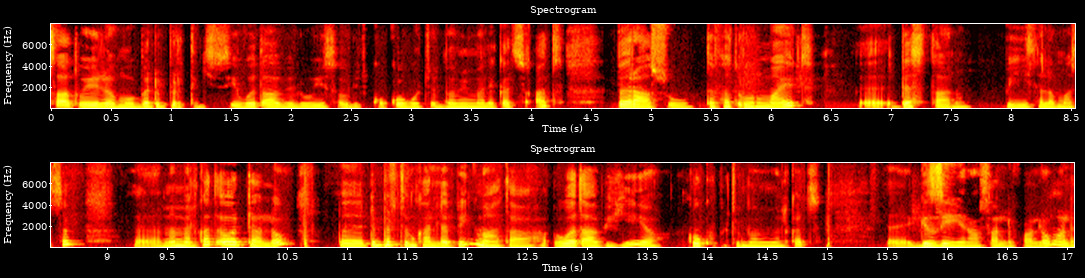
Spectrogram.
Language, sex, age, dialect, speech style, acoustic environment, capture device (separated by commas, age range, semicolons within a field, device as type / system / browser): Amharic, female, 25-34, Ethiopia - Addis Ababa, focused; relaxed, nature, mobile / Linux / Chrome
